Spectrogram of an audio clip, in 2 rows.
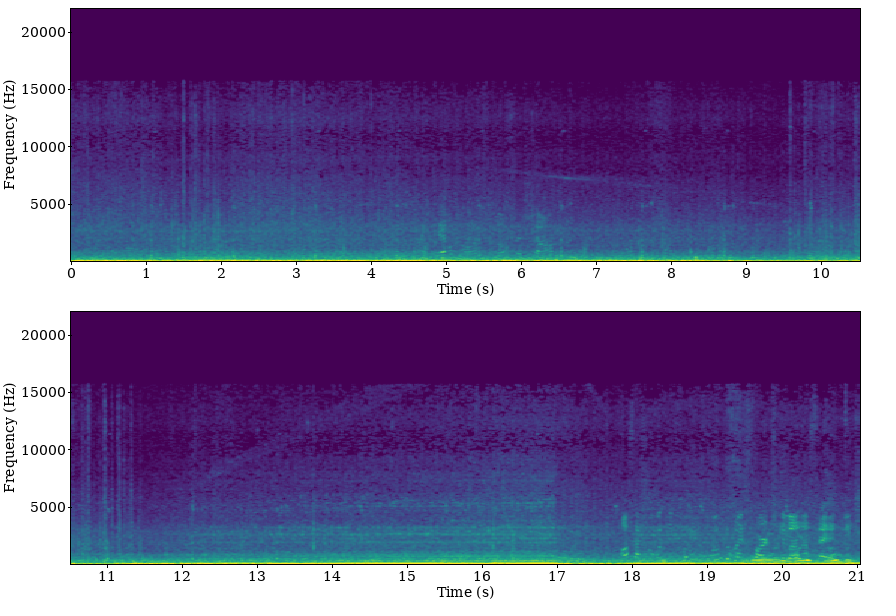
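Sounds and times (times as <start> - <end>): engine and tyre rumble: 0.0 - 21.0.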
